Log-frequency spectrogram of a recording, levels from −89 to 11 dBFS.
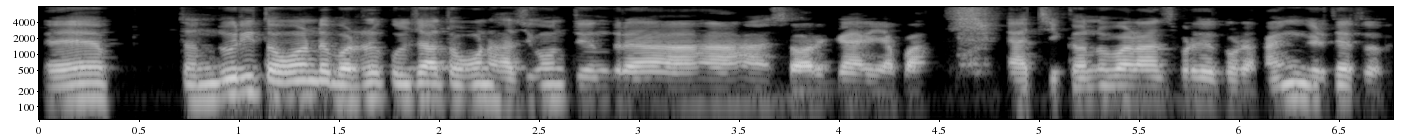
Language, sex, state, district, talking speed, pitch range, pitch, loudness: Kannada, male, Karnataka, Dharwad, 170 wpm, 110-140 Hz, 125 Hz, -17 LUFS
